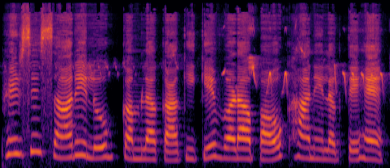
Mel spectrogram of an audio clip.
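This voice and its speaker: A woman's voice: on the high side, a little slow, a bit bright, a little hiss or hum. A woman narrator reading a scripted cartoon moral story. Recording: music behind.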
